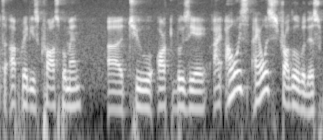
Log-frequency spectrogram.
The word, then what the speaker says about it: arquebusier: I always struggle with this word, because I always feel like it should be pronounced like you would in French. Arquebusier. But that I can't do the weird R because it feels weird to me in the context of this word.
